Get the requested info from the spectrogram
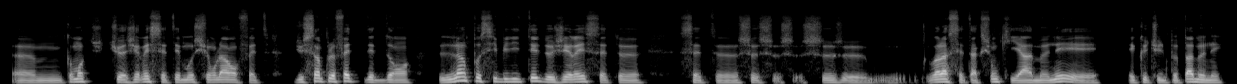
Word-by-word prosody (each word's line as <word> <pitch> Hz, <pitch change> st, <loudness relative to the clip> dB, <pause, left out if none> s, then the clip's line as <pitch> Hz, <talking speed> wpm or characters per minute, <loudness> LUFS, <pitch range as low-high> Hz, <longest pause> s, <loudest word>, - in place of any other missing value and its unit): hem, 90 Hz, 0 st, -2 dB
comment 130 Hz, +2 st, +2 dB
tu 130 Hz, -, -17 dB
tu 115 Hz, -, -1 dB
as -, -, +3 dB
géré 115 Hz, +4 st, +1 dB
cette 110 Hz, -7 st, -4 dB
émotion-là 110 Hz, +1 st, +1 dB
en 105 Hz, -, +3 dB
fait, 90 Hz, +1 st, -7 dB, 0.3 s
du 110 Hz, -, -2 dB
simple 140 Hz, +3 st, +3 dB
fait 145 Hz, -4 st, +3 dB
d'être 110 Hz, -4 st, -1 dB
dans 100 Hz, -1 st, 0 dB, 0.3 s
l'impossibilité 135 Hz, -, +2 dB
de 115 Hz, -4 st, +3 dB
gérer 115 Hz, +4 st, +3 dB
cette 100 Hz, -9 st, -6 dB
heu 95 Hz, -2 st, -2 dB, 0.4 s
cette 90 Hz, -2 st, -5 dB
heu 85 Hz, 0 st, -2 dB
ce 95 Hz, +3 st, -4 dB
ce 85 Hz, -, -11 dB
ce -, -, -13 dB
ce 100 Hz, 0 st, -4 dB
ce 95 Hz, -, -5 dB
mmh 80 Hz, -2 st, -6 dB, 0.3 s
voilà 120 Hz, +4 st, +7 dB
cette -, -, -3 dB
action 125 Hz, 0 st, -1 dB
qui 95 Hz, -6 st, -6 dB
est -, -, +4 dB
à 95 Hz, 0 st, +3 dB
mener 95 Hz, -1 st, +2 dB
et 80 Hz, -, -10 dB, 0.3 s
et -, -, -1 dB
que -, -, -4 dB
tu 95 Hz, -, -4 dB
ne 90 Hz, -, -4 dB
peux 95 Hz, -, -2 dB
pas 125 Hz, -, +6 dB
mener? 100 Hz, -4 st, +1 dB
105 Hz, 210 wpm, -25 LUFS, 95-125 Hz, 0.4 s, voilà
